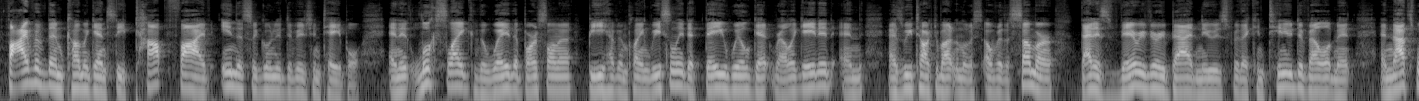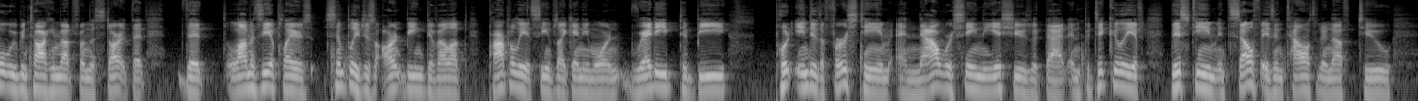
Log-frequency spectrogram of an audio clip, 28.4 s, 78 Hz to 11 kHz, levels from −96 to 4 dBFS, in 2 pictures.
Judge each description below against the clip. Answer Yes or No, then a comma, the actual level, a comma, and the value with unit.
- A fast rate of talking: Yes, fast, 220 wpm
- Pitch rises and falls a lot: No, average, 3.1 semitones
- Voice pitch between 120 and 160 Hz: Yes, low, 130 Hz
